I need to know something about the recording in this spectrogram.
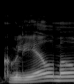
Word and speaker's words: Guglielmo: time the Italian inventor guglielmo marconi Marconi butchered that name now he was gaining steam in England working on wires well there's a G but I think the G is silent I'm not Italian so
